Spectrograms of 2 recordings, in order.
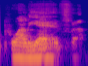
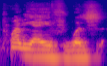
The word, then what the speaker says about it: Poilievre: I keep getting his name wrong, Poilievre. And while a lot of Canadians felt that Poilievre he wasn't a very effective leader, nonetheless, they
